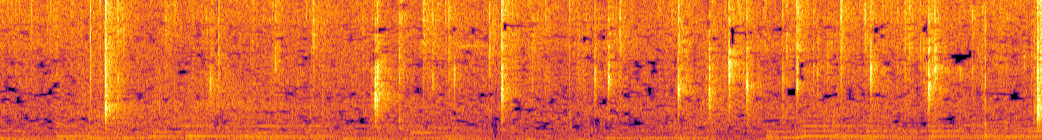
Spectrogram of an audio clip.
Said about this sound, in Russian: Ну вот видите, вот она течет вода. И как здесь иногда, наверное, бывает приятно в жаркий летний день подойти и просто попить воды. Бесплатно.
